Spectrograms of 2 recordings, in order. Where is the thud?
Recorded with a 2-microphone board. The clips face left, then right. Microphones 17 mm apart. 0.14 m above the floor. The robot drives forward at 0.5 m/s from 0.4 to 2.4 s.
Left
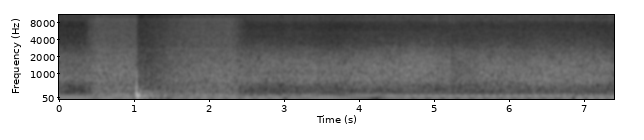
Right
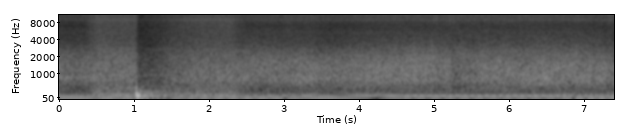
65° left (ahead or behind), 1.6 m.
